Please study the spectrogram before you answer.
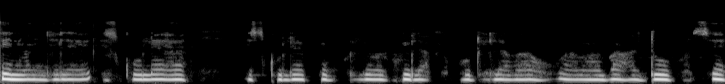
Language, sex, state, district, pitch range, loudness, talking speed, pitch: Hindi, female, Bihar, Araria, 215-230 Hz, -18 LUFS, 105 wpm, 225 Hz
